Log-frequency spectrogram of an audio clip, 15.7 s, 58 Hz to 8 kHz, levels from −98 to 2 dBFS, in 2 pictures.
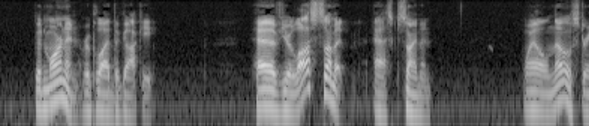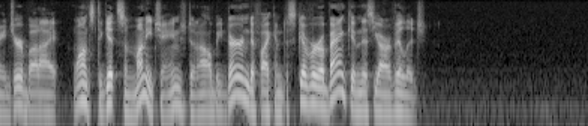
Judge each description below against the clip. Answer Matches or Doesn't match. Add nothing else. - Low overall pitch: Matches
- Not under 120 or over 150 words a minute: Matches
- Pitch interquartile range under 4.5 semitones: Matches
